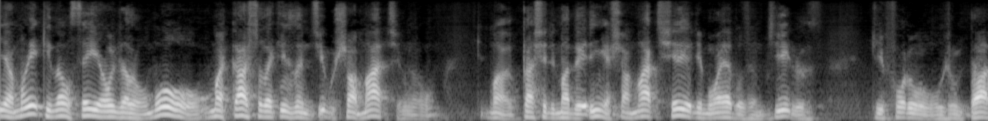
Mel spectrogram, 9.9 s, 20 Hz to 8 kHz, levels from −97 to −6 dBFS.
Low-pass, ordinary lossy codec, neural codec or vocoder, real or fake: none; none; codec, 16 kHz, 1 kbps, FreqCodec, larger model; fake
